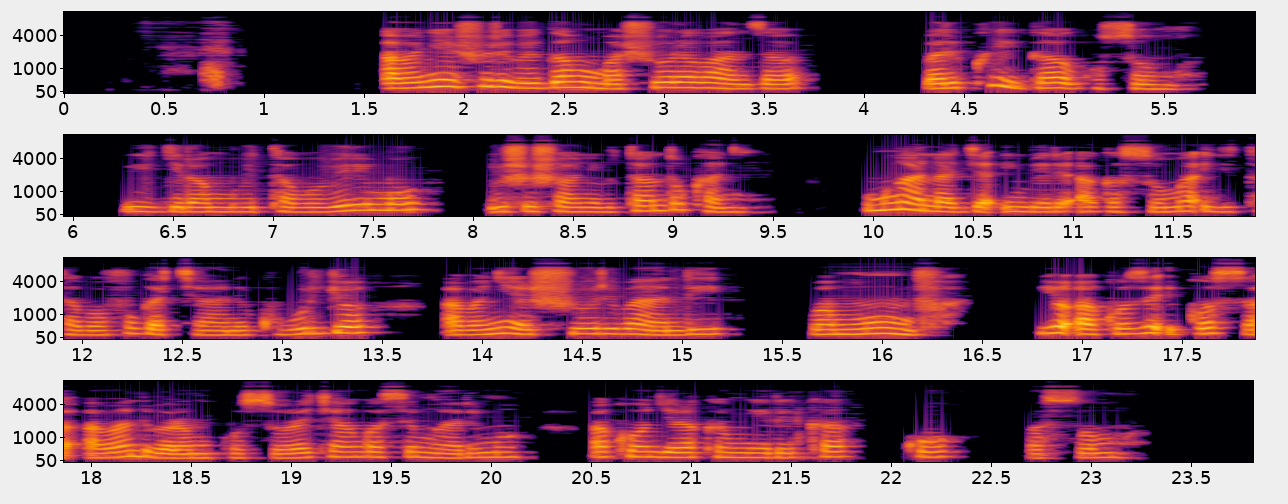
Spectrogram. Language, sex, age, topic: Kinyarwanda, female, 25-35, education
